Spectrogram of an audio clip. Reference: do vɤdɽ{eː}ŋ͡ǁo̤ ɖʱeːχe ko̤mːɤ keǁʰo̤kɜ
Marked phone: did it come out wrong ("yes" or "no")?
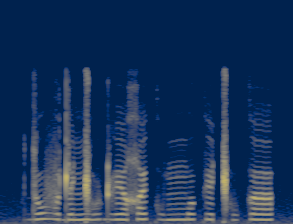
yes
